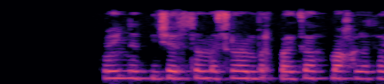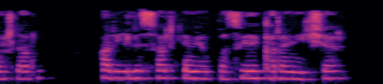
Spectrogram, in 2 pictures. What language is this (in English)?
Uzbek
